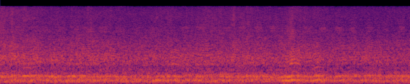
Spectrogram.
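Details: Many bees of a swarm outside their hive hum together in a constant buzzy drone, a nearby flier briefly louder just before three seconds.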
